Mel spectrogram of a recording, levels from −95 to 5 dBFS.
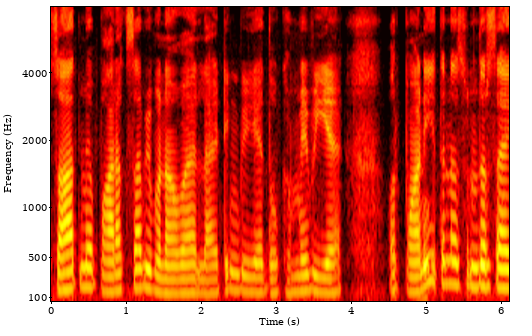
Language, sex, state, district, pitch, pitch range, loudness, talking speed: Hindi, male, Bihar, Araria, 160 Hz, 145-190 Hz, -25 LUFS, 205 wpm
